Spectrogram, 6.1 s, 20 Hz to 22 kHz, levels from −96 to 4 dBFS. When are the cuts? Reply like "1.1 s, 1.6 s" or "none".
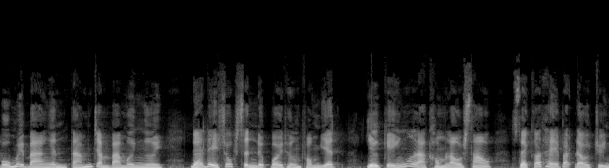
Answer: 3.5 s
